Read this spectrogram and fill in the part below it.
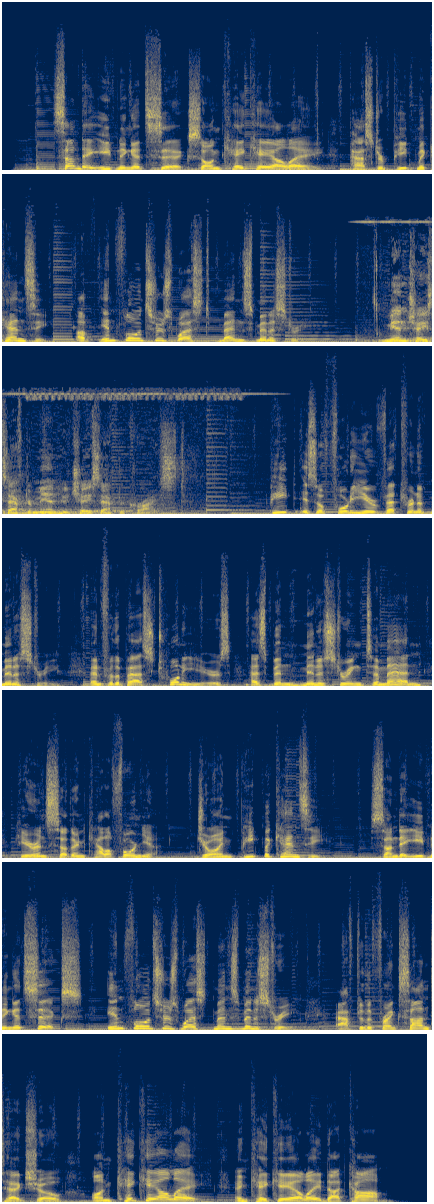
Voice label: Promo; Influencers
